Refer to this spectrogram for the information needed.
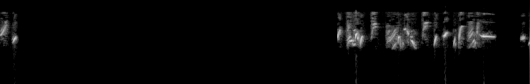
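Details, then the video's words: Goldfinch singing in a twelve-hour song recording meant for teaching birds: a brief high twitter, then about three seconds of silence before a fast burst of high chirps, trills and short whistles. "The Best Singing Goldfinch"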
